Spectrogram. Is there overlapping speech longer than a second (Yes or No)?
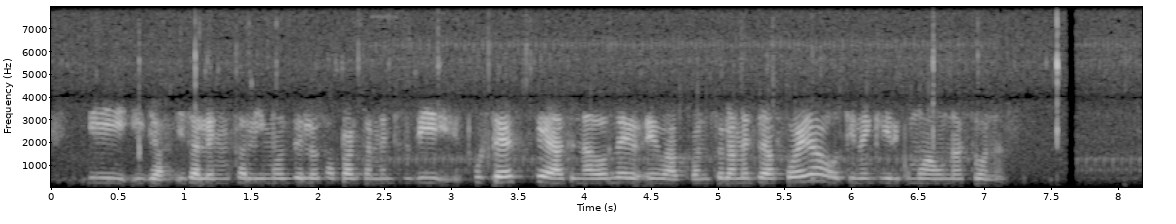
No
